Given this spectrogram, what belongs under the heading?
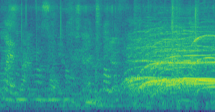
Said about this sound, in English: You can hear the cheers. We're going in.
